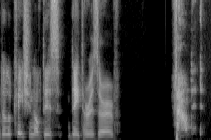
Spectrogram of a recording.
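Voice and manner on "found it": breathy unvoiced whisper; hushed whisper to himself. A narrator's reading. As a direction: whisper it, barely there. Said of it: "whispered the creator".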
